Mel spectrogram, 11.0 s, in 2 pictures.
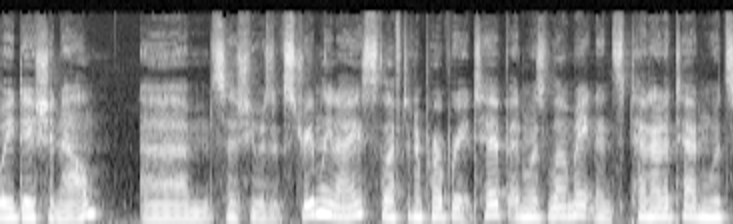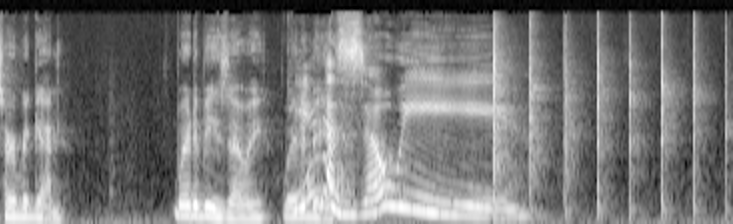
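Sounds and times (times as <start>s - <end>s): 
speech: 0.0s - 6.1s, 6.8s - 9.6s
hands clapping: 9.1s - 10.9s.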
